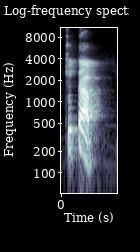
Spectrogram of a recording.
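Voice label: "cutap", Malay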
